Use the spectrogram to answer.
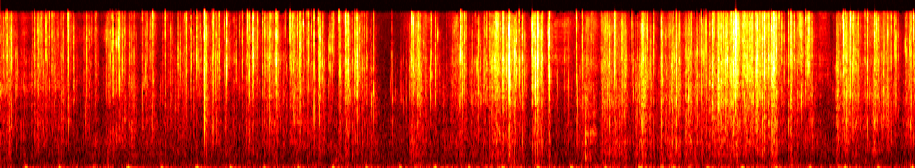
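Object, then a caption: Thin cellophane sheet. A large, thin, clear cellophane sheet held over a wooden table is crinkled, bent and flexed by bare fingertips. It gives a dense, irregular stream of bright, crisp crackles and crinkles with no ringing, swelling in loudness around the middle and near the end.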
